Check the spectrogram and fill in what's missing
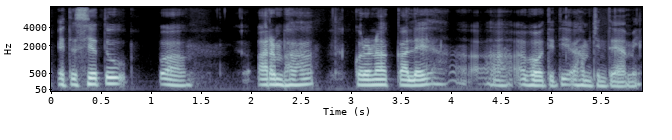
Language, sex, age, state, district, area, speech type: Sanskrit, male, 18-30, Karnataka, Uttara Kannada, urban, spontaneous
